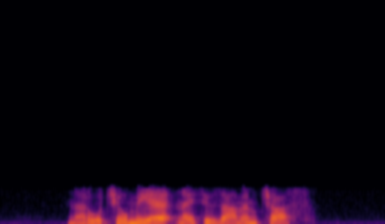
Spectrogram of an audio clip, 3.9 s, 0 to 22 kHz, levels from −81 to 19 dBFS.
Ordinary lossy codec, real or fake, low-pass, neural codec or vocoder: none; real; 3.6 kHz; none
